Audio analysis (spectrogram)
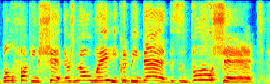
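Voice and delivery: disbelieving shout. Retold or imitated. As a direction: yell at the screen that it's bullshit. Speaker recalls disbelief at funeral.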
